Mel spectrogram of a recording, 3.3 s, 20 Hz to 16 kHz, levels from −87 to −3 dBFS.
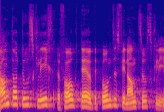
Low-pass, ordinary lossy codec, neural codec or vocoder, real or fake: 14.4 kHz; MP3, 64 kbps; none; real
